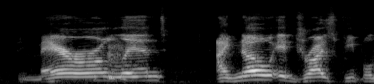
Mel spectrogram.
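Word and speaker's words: Maryland: california avp lives in merlin yes i said merlin deal with it that's how i pronounce it do you know how hard it is for me to say merrell lind i know it drives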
